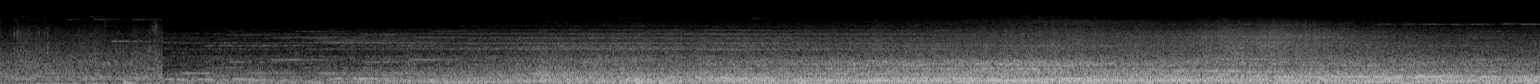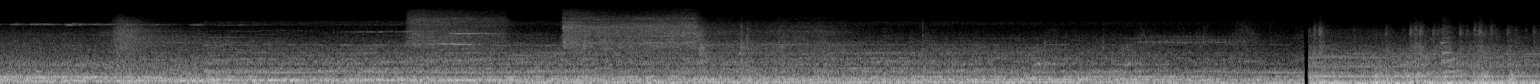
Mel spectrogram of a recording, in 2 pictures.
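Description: Electric commuter train at a station platform: the running noise of its wheels and motors builds over several seconds and then holds steady, with two brief high hisses around the middle. Near the end comes a lower, steady rumble from inside the moving carriage.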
